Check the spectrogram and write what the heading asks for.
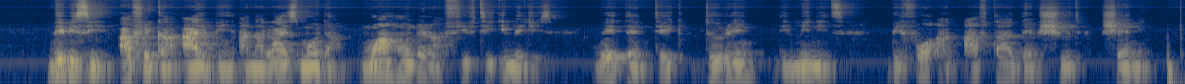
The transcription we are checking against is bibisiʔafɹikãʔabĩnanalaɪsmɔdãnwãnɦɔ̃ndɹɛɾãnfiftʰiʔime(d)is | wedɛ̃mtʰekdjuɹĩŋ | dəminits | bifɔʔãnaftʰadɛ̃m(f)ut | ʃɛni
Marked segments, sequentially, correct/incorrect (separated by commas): incorrect, incorrect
